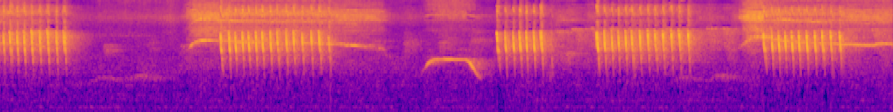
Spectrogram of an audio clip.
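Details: A Bar-winged prinia sings loud, rapid, buzzy trills in bursts of about a second, repeated every couple of seconds, with a few thin rising whistles between them.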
